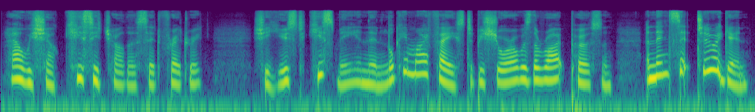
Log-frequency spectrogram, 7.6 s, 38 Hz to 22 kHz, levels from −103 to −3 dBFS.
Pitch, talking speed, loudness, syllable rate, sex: 230 Hz, 255 wpm, -19 LUFS, 5.8 syllables/s, female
